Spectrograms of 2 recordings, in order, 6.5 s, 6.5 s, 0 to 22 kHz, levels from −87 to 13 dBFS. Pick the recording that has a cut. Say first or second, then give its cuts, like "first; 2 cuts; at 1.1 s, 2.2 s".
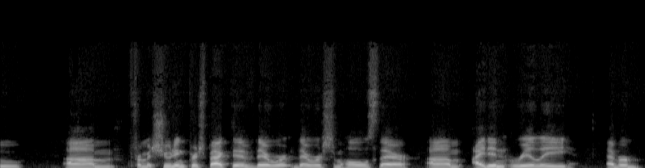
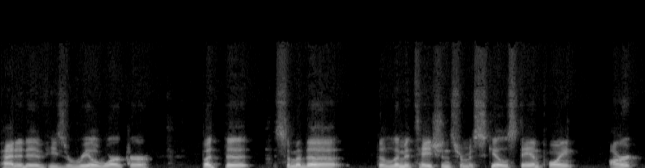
first; 1 cut; at 4.2 s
